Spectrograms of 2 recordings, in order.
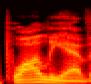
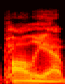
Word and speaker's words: Poilievre: I should have been saying Poilievre the whole time. That could have really helped him a lot if I had just pronounced it properly. But I was calling him Poilievre, which is really inexcusable for an editor.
